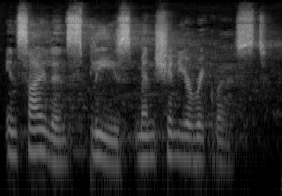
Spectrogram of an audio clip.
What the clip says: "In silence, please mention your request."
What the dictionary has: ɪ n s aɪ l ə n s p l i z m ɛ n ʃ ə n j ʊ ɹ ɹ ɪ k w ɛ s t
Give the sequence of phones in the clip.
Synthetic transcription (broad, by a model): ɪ n s aɪ l ə n s p l i z m ɛ n ʃ ə n j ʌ ɹ ɹ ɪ k w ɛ s t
